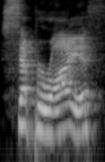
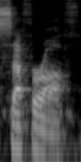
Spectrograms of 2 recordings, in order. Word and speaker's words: Sephiroth: Separiath. Separiath. This is my favorite, chills. Which is like him reading RPG characters, but he doesn't know how to pronounce Sephiroth.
